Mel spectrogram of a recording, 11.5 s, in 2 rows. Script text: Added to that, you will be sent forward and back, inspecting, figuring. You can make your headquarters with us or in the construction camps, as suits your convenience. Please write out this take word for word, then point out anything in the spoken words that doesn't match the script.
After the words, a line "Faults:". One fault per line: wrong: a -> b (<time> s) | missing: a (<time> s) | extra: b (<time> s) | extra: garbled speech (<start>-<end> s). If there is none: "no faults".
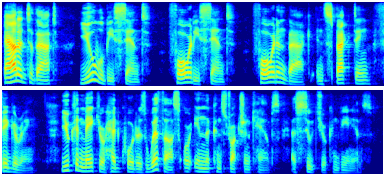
Added to that, you will be sent forward be sent forward and back, inspecting, figuring. You can make your headquarters with us or in the construction camps, as suits your convenience.
Faults:
extra: be sent forward (2.8 s)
